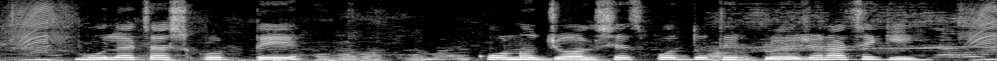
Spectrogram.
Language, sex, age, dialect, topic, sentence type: Bengali, female, 18-24, Rajbangshi, agriculture, question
